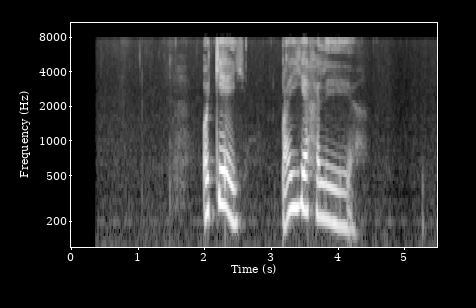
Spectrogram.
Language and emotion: Russian, positive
